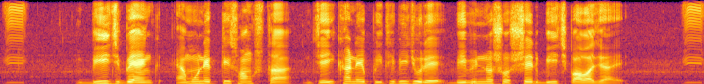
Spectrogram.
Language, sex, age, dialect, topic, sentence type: Bengali, male, 25-30, Standard Colloquial, agriculture, statement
